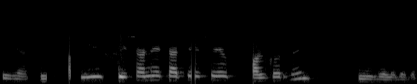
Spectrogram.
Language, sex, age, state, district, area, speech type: Bengali, male, 45-60, West Bengal, South 24 Parganas, rural, conversation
